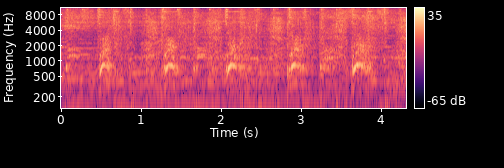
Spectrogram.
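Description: Live worship music with a steady beat, over which a short rising-and-falling vocal cry repeats evenly, a little more than once a second.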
